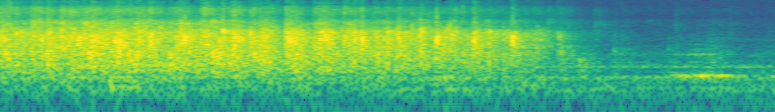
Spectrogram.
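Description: Audience applauding, a dense patter of many hands clapping that dies away about five to six seconds in.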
